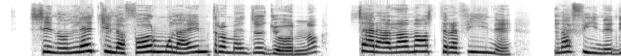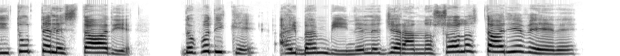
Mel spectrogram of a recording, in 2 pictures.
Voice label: ITA Character children

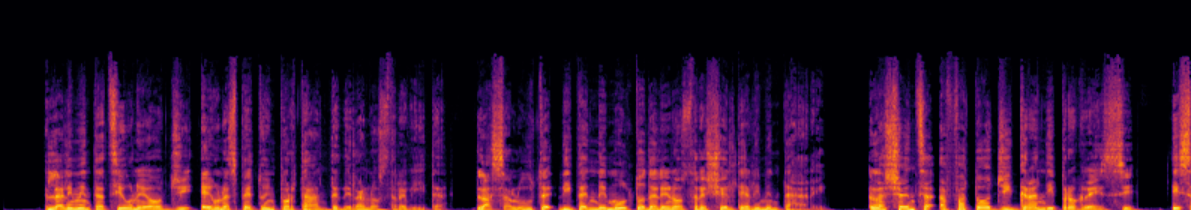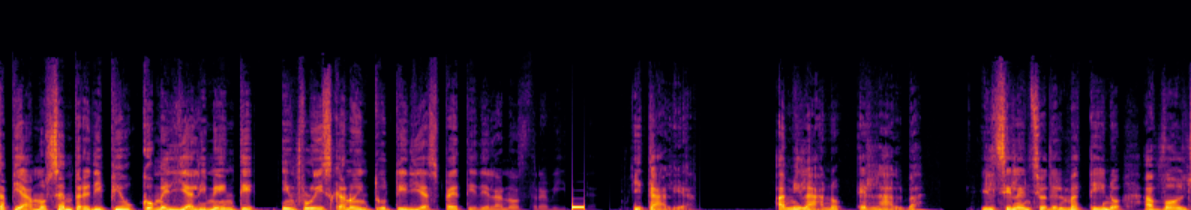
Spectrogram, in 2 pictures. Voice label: overvoice dub

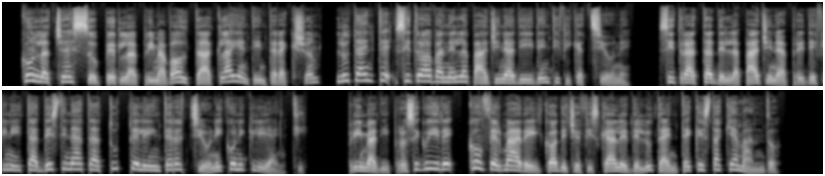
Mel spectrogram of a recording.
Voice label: ITA E-Learning

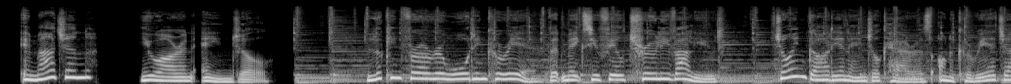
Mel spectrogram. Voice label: UK female Corporate

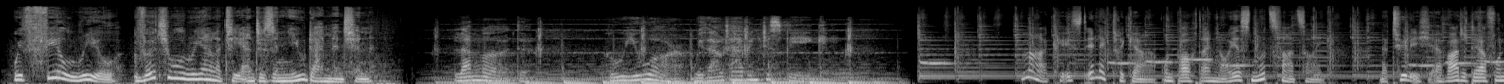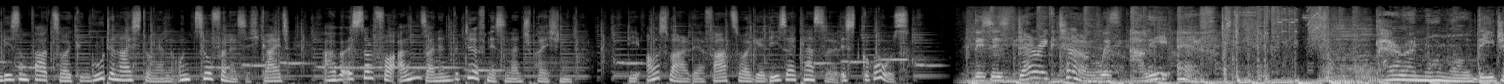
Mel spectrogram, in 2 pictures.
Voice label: Multilingual MEDLEY

